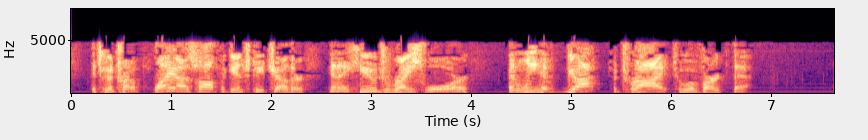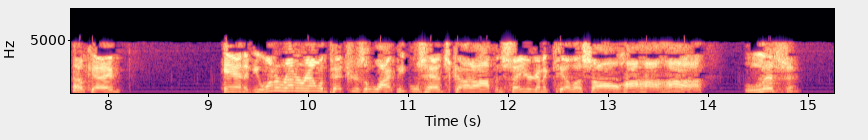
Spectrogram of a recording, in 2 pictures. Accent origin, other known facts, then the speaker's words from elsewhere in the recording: Dallas, Texas, United States; I remember growing up in Dallas and walking down the street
